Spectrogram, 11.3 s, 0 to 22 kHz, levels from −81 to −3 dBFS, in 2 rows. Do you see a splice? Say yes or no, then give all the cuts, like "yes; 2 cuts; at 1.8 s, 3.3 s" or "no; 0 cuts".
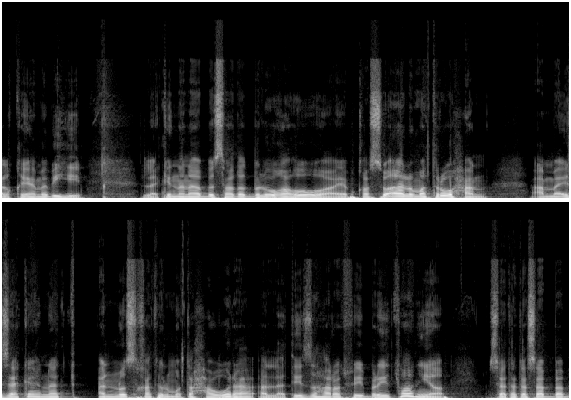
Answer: no; 0 cuts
